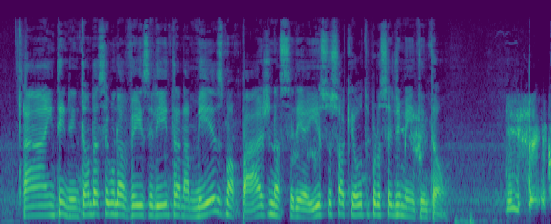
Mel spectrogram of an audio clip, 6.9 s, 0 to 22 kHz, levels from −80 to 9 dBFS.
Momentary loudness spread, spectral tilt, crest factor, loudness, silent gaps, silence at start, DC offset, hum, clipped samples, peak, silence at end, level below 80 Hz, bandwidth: 3 LU; -4 dB/octave; 14 dB; -15 LUFS; none; 0.05 s; under 0.1%; none; under 0.1%; 0 dBFS; 0 s; -48 dBFS; 16 kHz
